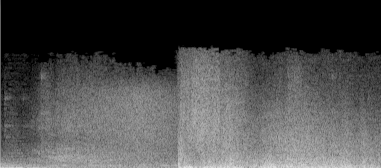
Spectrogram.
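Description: Gunfire from a gunboat: after a stretch of steady low noise, a heavy boom-like burst hits midway and stays loud as a broad, rough rumble to the end.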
